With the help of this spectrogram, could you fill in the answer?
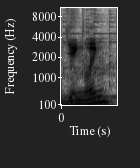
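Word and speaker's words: Yuengling: Yungling is pronounced yingling.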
